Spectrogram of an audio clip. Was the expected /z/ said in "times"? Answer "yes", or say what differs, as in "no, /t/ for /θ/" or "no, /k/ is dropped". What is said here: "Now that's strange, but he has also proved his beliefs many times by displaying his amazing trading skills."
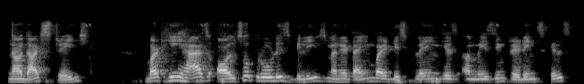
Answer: no, /z/ is dropped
